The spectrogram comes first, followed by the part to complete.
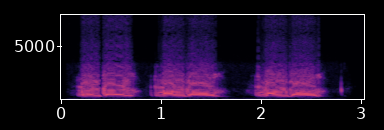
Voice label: vehicles airplane pilot radio chatter comms control tower says mayday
